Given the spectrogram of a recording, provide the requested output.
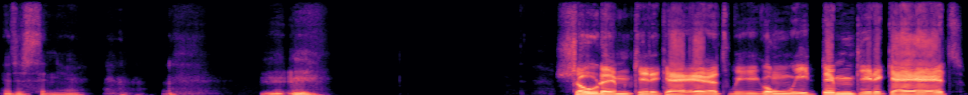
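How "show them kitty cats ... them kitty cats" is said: loud, high, drawn-out goofy voice; hammed-up hungry chant, climbing higher. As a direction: holler it slowly like a cartoon yokel. Putting on a silly cat-eater voice.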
